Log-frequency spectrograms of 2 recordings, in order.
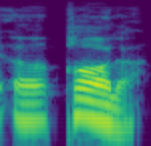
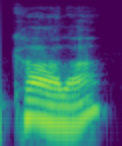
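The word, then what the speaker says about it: قال: you meant qala, but this is not correct, because qala, when you are say ka, you are pronouncing letter ka, which is here, this one. You get my point? So you have to work in this letter here. This is a qa, qa, the same as a chicken when it's make a sound, qa qa qa qa qa qa qa, not ka.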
